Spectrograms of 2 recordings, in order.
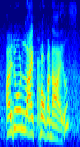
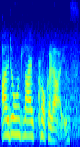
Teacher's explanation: your voice is going down towards the end of the sentence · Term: falling intonation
